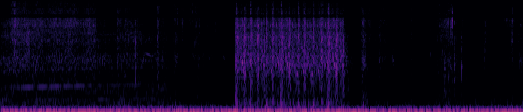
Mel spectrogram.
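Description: Rapid gunfire in Totally Accurate Battlegrounds, a dense rattling burst in the middle of the stretch over steady game ambience, with no talking.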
